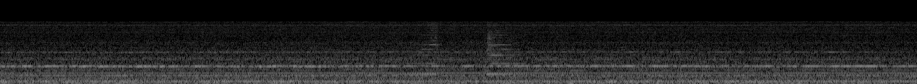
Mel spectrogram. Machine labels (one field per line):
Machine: slide rail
